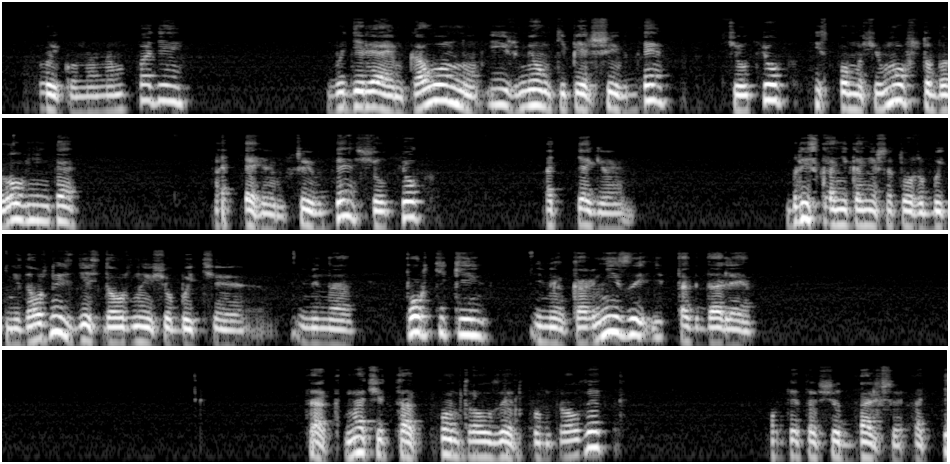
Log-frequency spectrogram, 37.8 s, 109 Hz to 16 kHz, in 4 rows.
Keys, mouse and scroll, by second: 0.2 KP_3, 1.8-2.5 scroll up 2, 3.2 scroll up 1, 3.4 click, 6.9 shift+d, 8.1 click, 9.6 click, 12.8 shift+d, 14.3 click, 33.0 ctrl+z, 33.6 ctrl+z, 36.0 click.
